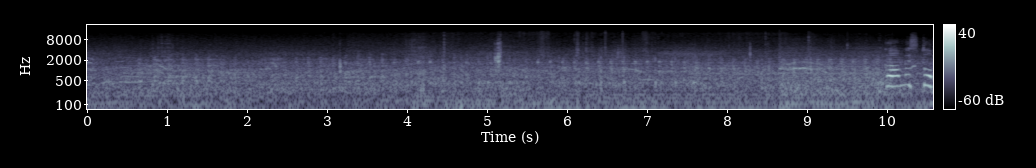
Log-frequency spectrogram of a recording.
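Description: Steady low noise throughout, with a single sharp click about five seconds in and a faint voice near the end.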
